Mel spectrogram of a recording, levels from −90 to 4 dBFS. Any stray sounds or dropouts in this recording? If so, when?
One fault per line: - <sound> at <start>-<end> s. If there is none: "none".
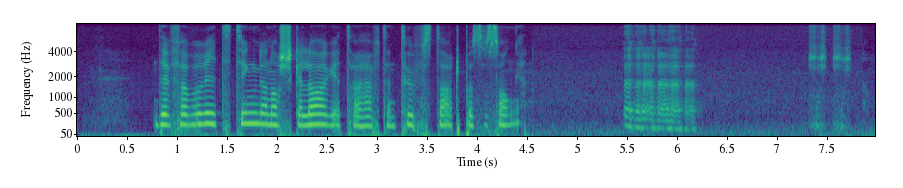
- laugh at 5.5-6.3 s
- laugh at 7.3-7.7 s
